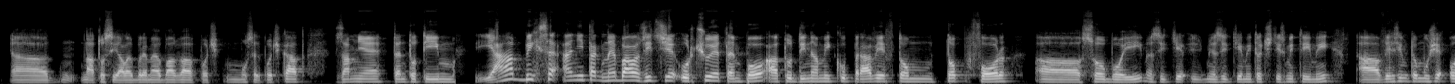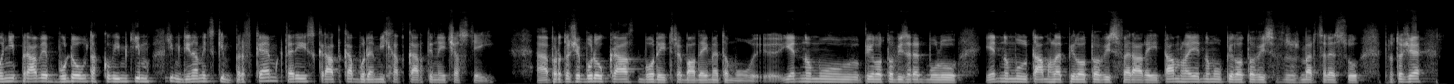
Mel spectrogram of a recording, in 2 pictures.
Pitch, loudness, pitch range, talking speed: 125 Hz, -21 LUFS, 115-140 Hz, 170 wpm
